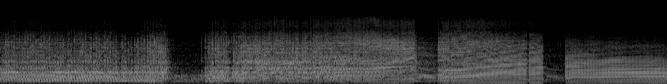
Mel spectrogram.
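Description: Supercharged 350cc Honda sprint bike engine accelerating hard, its note climbing in stretches with three brief breaks in between.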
